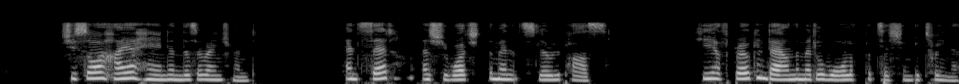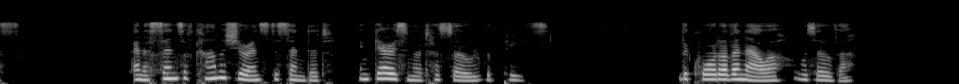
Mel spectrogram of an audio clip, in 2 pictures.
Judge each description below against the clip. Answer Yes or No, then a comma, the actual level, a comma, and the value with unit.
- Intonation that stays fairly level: No, average, 3.5 semitones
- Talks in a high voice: Yes, high, 225 Hz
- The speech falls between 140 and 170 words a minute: Yes, average, 150 wpm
